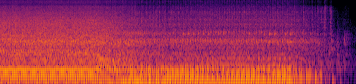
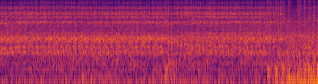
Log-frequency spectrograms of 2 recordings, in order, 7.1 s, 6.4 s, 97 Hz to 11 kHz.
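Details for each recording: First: Toro Timecutter SS5000 zero-turn (model 74731), Toro-branded Loncin single-cylinder engine, after carburettor replacement: runs steady and even several seconds, then winds down smoothly at shutdown; healthy. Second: Toro Timecutter SS5000 zero-turn (model 74731) with Toro-branded Loncin engine that won't start or stay running: ragged, uneven running with irregular pops and sputters after a carb-cleaner test, indicating a dirty carburetor and bad gas (contaminated fuel, clogged jets); fuel pump apparently already replaced, filter flowing.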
